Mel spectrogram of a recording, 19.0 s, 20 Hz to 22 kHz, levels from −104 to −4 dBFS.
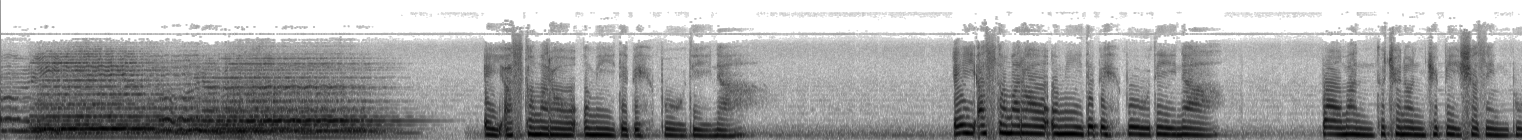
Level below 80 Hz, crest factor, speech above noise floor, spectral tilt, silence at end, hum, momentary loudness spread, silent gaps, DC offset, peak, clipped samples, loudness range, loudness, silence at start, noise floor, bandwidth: -48 dBFS; 10 dB; 35 dB; -8.5 dB/octave; 0 s; none; 9 LU; none; under 0.1%; -2 dBFS; under 0.1%; 7 LU; -12 LUFS; 0 s; -45 dBFS; 6.6 kHz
